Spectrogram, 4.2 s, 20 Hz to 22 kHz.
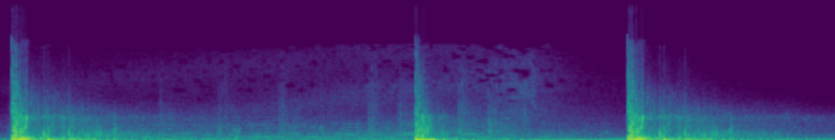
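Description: A Merkava tank's 120 mm smoothbore main gun firing three times, each a sharp blast that dies away: at the start, about two seconds in, and about a second after that. Background music runs underneath.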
